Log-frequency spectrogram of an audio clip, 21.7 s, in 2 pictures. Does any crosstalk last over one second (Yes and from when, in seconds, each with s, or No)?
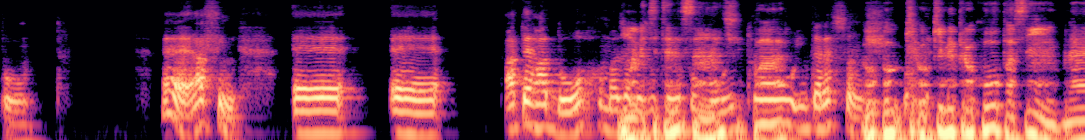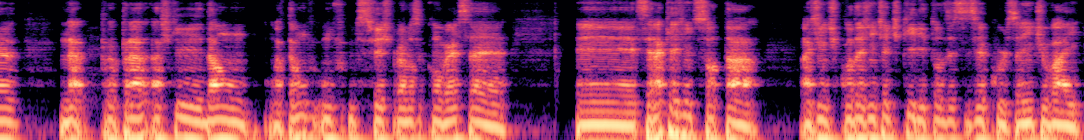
Yes, from 6.2 s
